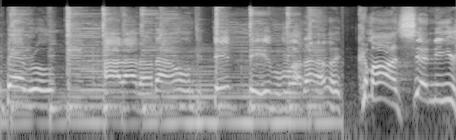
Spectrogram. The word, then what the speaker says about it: Baierl: Oh, now that's how you spell barrel.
